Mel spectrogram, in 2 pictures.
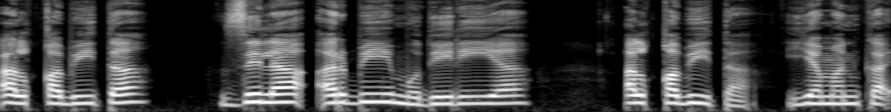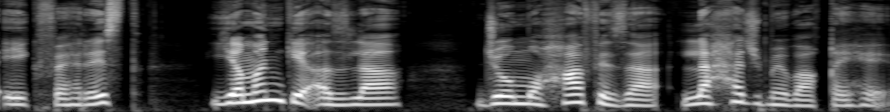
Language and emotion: Urdu, neutral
